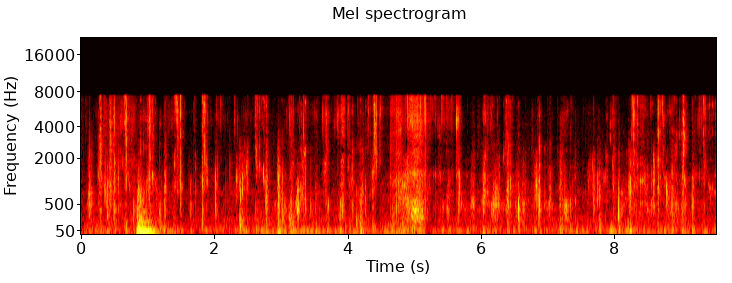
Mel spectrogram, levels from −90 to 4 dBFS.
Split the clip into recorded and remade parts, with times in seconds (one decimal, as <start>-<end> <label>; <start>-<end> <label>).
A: 0.0-4.3 recorded; 4.3-4.8 remade; 4.8-9.5 recorded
